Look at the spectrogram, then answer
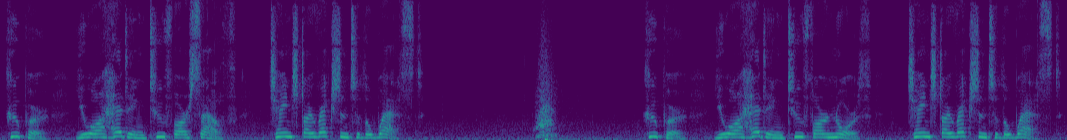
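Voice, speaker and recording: An actress playing a calm, detached female game AI, giving clipped instructions and warnings in a video game parody drama. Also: sits high, a little slow, slight background noise. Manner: flat, clipped announcements and instructions.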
